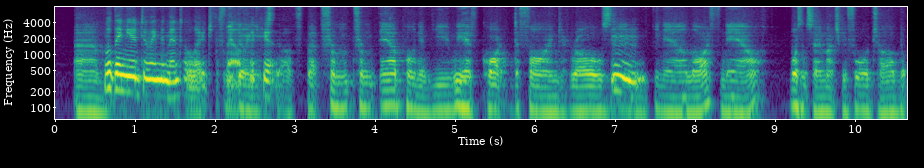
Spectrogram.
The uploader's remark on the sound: we apologise for the audio, we've done our very best in post production to make it the best it can be.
